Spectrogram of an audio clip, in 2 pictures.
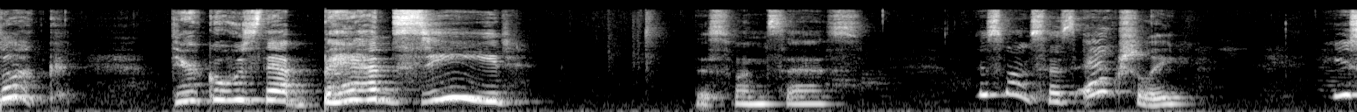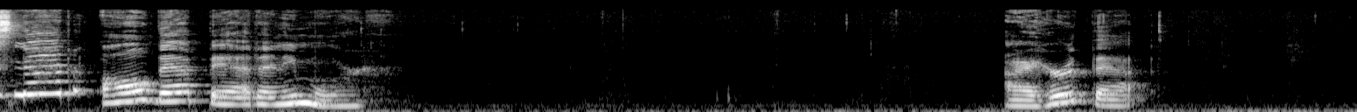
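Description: A middle-aged woman reads aloud expressively, close to the microphone.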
